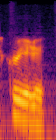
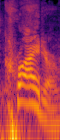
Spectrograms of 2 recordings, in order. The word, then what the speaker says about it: Kreider: Especially if it's Creeder. You keep saying Creeder. Tell me, it is Kreider, right? Like, am I nuts? It's Kreider.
